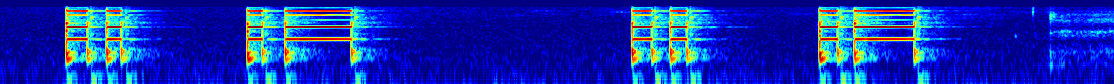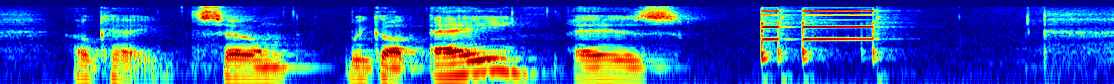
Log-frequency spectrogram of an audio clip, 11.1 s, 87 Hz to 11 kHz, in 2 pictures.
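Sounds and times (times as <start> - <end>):
Morse code electronic beeps sending the letters I and A: 0.3 - 1.9, 3.2 - 4.8, 9.4 - 10.1
speech: 6.0 - 9.0.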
